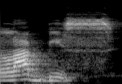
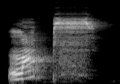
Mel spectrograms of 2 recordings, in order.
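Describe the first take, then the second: First: The second syllable starts with a B sound. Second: The second syllable starts with a P sound. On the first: The speaker calls it wrong. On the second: The speaker calls it right.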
